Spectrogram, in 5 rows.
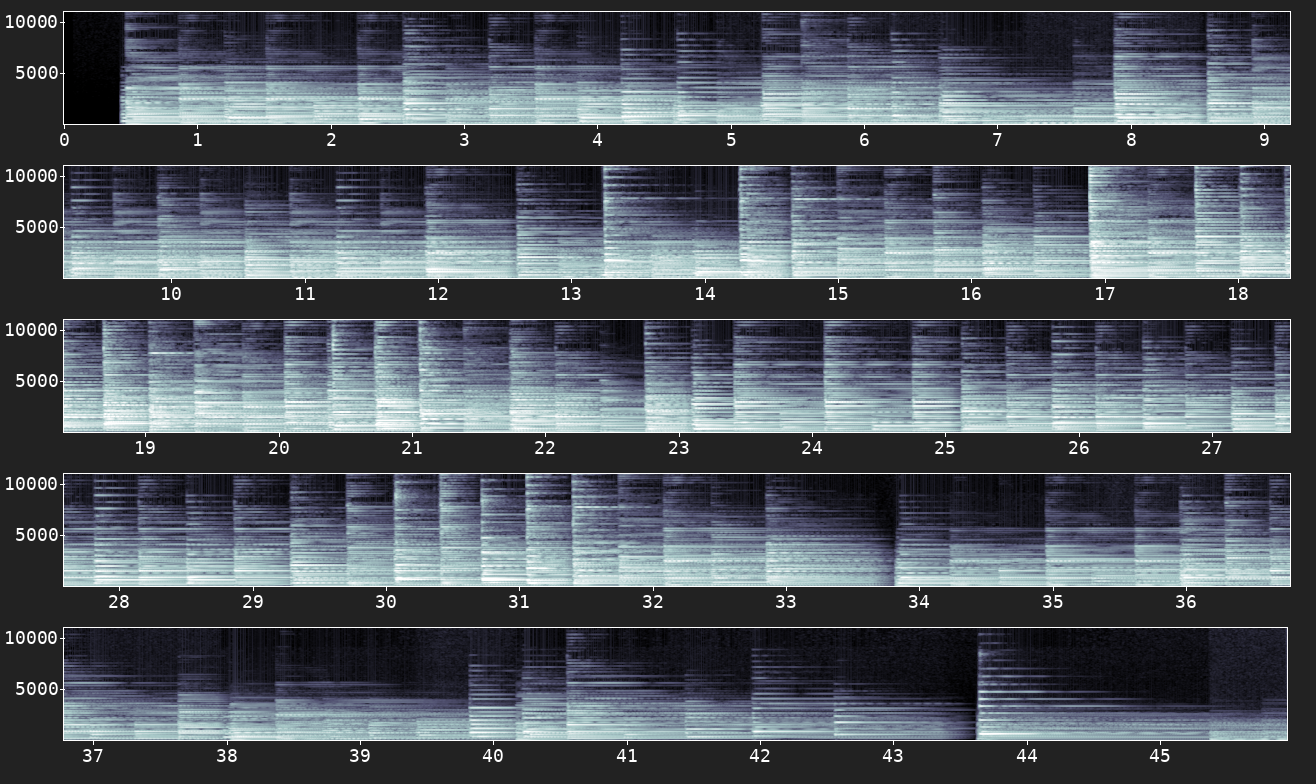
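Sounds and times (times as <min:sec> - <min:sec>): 
Yamaha C7: 0:00.0 - 0:45.9.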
